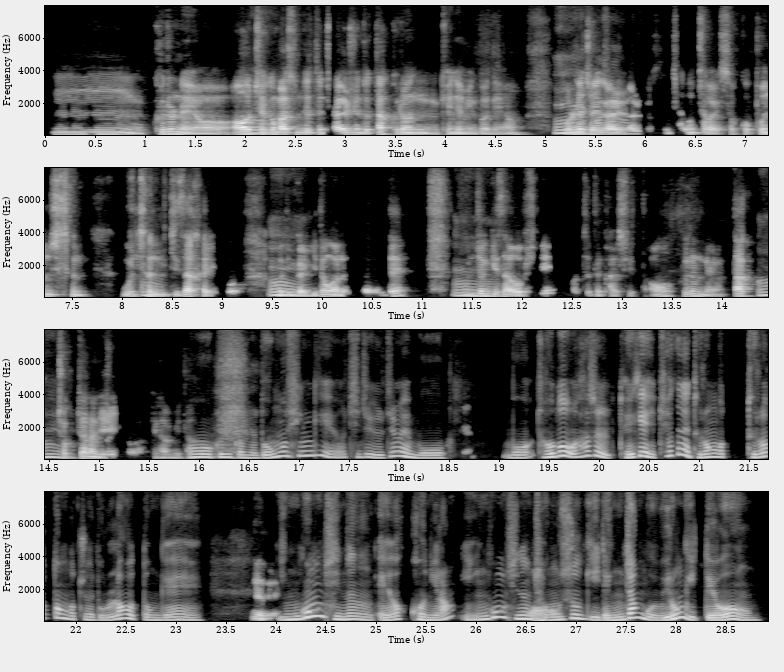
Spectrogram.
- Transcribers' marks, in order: distorted speech; other background noise; laughing while speaking: "본질은 운전기사가 있고"
- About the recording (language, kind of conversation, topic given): Korean, unstructured, 인공지능은 미래를 어떻게 바꿀까요?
